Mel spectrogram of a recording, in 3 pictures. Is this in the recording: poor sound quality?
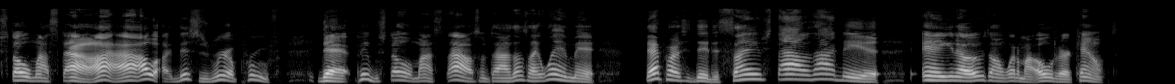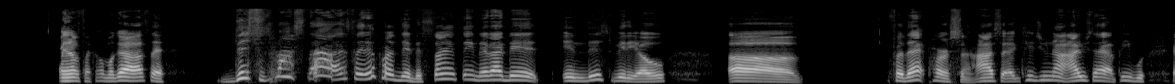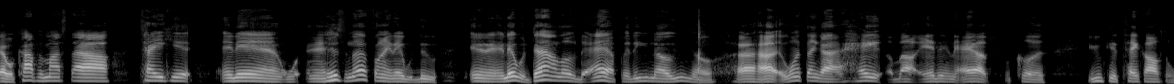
no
